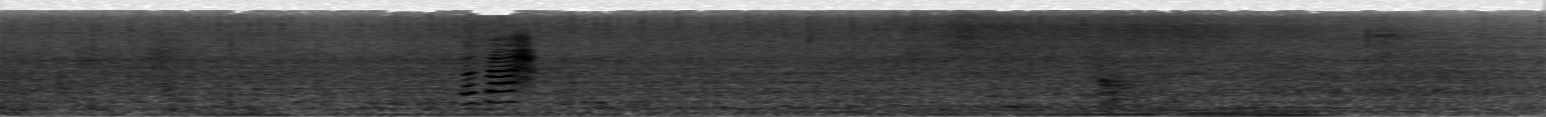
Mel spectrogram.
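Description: A car engine hums as a car rolls slowly up.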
